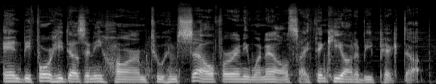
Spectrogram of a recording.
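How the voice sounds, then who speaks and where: Man playing a firm middle-aged father, mid-pitched. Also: steady tone, brisk, faint music behind, lightly acted. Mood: skeptical, decisive. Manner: firm, matter-of-fact. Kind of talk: radio drama acting.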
